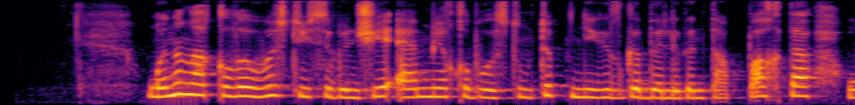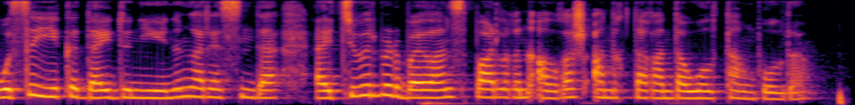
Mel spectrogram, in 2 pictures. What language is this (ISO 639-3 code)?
kaz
